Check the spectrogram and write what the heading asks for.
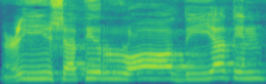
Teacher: اس مثال میں بھی تنوین کے بعد حروف یرملون میں سے را آیا ہے، را آنے کی وجہ سے غنہ کے بغیر پڑھیں گے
